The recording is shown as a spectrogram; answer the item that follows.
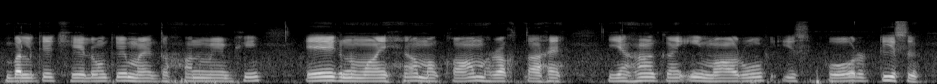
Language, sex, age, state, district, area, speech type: Urdu, male, 60+, Delhi, North East Delhi, urban, spontaneous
